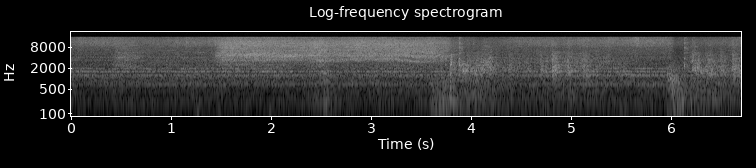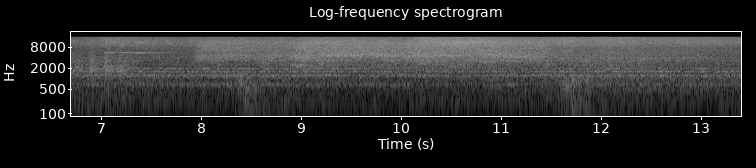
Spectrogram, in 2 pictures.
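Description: LMS Black 5 steam locomotive standing in steam, hissing steadily, with a few heavy clunks spaced two to three seconds apart.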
